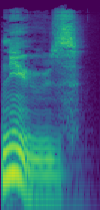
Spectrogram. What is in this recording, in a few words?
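"news", British English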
